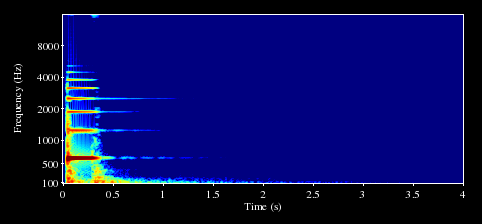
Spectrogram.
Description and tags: acoustic piano tone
